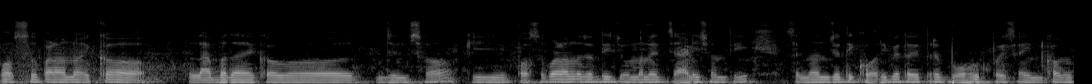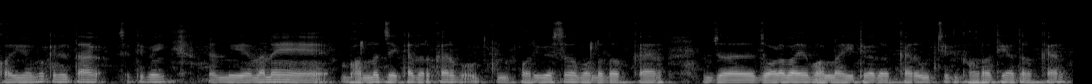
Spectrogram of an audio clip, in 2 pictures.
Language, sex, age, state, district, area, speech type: Odia, male, 30-45, Odisha, Kendujhar, urban, spontaneous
